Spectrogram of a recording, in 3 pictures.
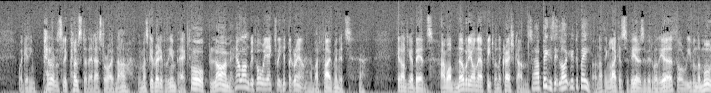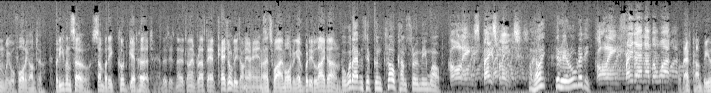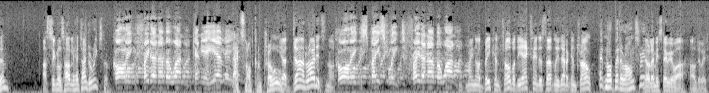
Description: Natuurlijk klinkt de stem van de controle anders, als die wordt ingevuld door een Martiaan.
